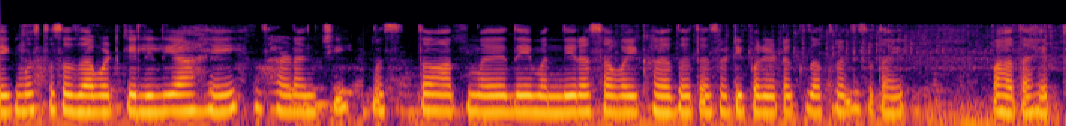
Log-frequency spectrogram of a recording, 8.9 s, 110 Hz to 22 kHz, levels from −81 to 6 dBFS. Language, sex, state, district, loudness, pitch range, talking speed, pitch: Marathi, female, Maharashtra, Dhule, -13 LUFS, 200-210 Hz, 140 wpm, 205 Hz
